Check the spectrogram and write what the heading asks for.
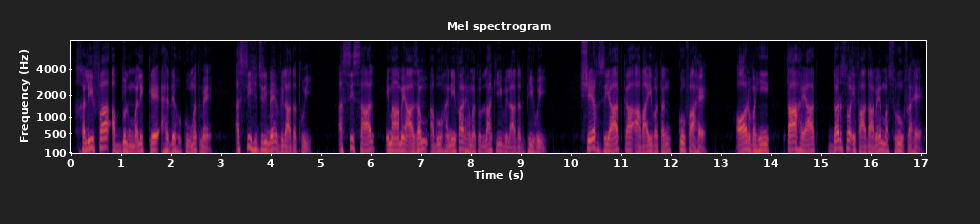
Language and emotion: Urdu, neutral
